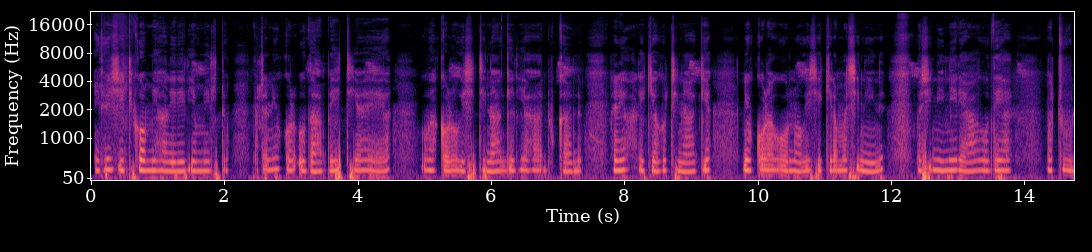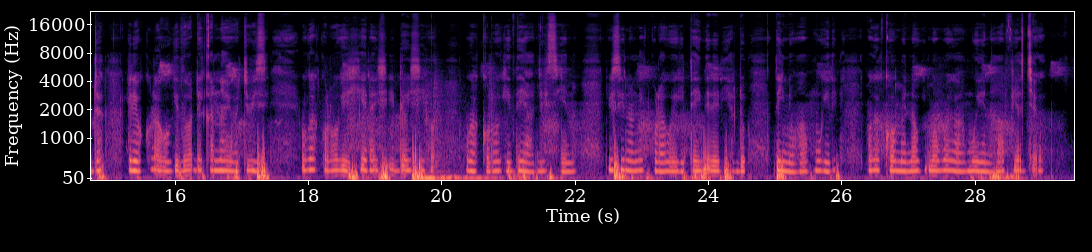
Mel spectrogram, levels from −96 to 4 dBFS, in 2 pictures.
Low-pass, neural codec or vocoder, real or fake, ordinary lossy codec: none; none; real; none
